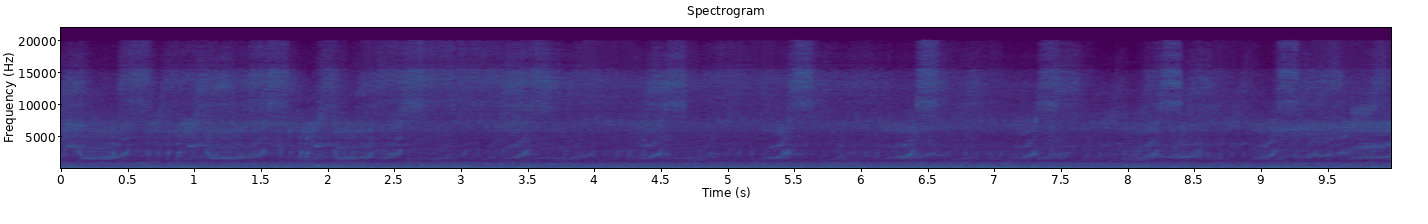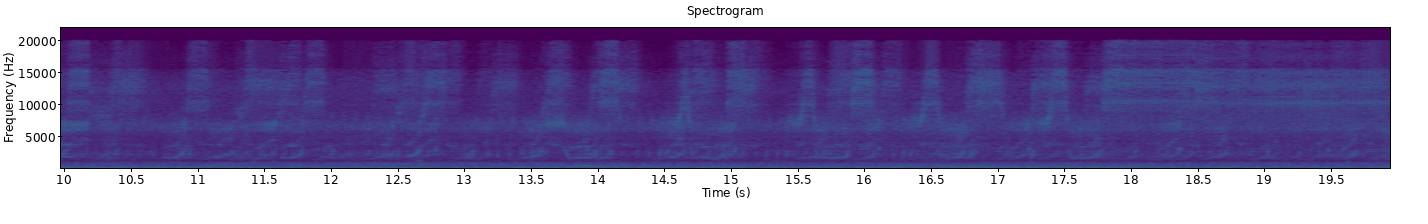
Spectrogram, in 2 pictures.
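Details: Cicadas calling on a summer mountain in a sunny spot, a peaceful rural scene: a dense, steady high-pitched buzzing chorus with rhythmic pulsing bursts throughout, over a low background rumble.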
